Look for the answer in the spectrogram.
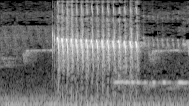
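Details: Female bar-winged prinia calling actively with a ngetirrr trill, used as a training recording to stimulate other birds: a single rapid, high ticking trill of about fifteen pulses lasting under a second, with faint thin whistles before and after.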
